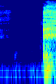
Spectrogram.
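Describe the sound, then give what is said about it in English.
A pet bird, Lady Bird, lets out a sudden loud, harsh scream after a brief quiet moment while running in circles, the shrill squawk cutting in abruptly and continuing to the end. “And now Lady Bird is screaming and running in circles for no reason.”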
